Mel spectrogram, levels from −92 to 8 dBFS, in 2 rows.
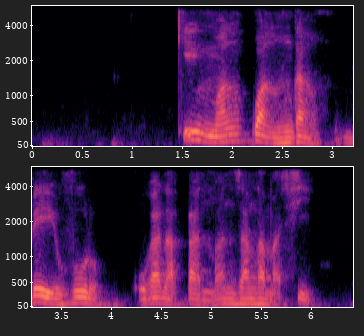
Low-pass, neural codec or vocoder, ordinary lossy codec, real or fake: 5.4 kHz; codec, 24 kHz, 0.9 kbps, WavTokenizer, medium speech release version 2; Opus, 24 kbps; fake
